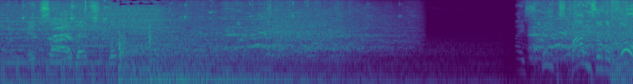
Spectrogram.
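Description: Music with a steady beat, then from about a second and a half in, basketball game sound: arena crowd noise with sneakers squeaking on the hardwood court. It fades to a brief lull near the end, after which game sound and a voice return.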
